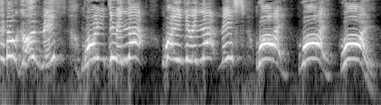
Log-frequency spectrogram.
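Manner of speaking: high, whiny schoolkid voice, building to loud cries of why; mocking impression of pupil. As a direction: mimic a pupil's shrill whining protest. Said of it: "a horrible impression of you".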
